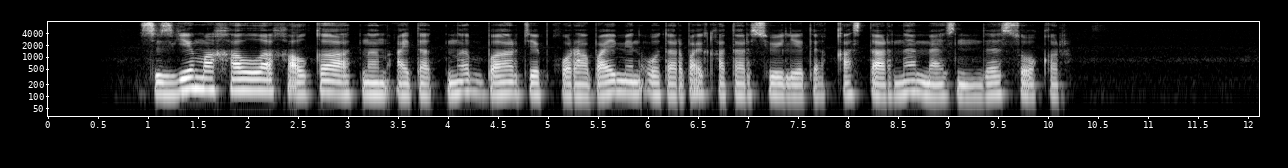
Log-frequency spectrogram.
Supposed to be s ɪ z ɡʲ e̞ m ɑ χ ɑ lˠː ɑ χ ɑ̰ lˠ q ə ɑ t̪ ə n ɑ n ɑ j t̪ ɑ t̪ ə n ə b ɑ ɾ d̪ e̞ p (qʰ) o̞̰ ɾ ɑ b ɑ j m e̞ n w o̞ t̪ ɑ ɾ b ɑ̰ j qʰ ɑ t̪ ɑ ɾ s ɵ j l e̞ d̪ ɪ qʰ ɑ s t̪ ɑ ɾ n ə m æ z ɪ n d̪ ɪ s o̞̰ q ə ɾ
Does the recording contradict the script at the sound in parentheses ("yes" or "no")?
no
